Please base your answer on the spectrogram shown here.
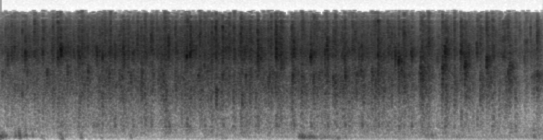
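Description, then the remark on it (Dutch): Sustained applause from a crowd for the organisers of the Stichting Hulpverleners Respect, a dense, steady clatter of many hands clapping at once that holds at an even, fairly loud level throughout without pause. “Graag even jullie een ruime applaus.”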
